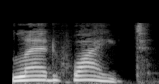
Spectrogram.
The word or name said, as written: lead white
